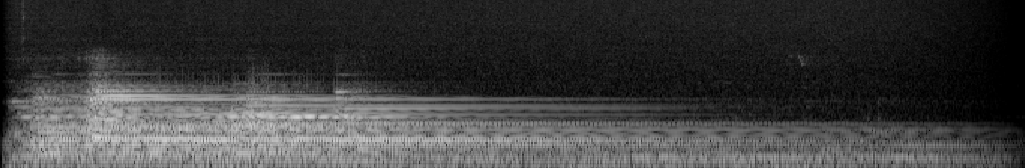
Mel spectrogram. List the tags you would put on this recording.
Soundscapes > Other
dischordant strings storm swells wind

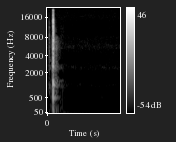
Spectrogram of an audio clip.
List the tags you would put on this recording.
Sound effects > Electronic / Design
game interface ui

